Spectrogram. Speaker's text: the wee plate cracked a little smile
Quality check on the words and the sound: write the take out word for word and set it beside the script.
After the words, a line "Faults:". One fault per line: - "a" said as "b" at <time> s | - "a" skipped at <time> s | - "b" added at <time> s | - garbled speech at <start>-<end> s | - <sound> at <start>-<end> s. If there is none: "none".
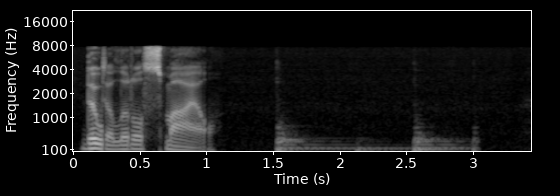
the a little smile
Faults:
- "wee plate cracked" skipped at 0.2 s
- tap at 1.5-3.1 s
